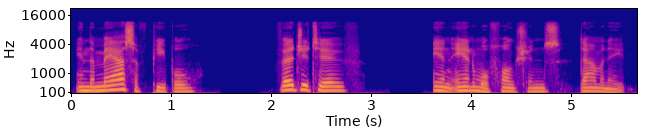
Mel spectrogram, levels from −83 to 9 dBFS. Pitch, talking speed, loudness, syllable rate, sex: 170 Hz, 105 wpm, -19 LUFS, 5.3 syllables/s, female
